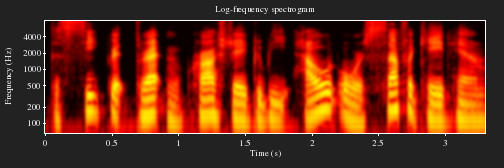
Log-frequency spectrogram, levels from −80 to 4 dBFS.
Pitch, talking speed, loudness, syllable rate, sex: 130 Hz, 180 wpm, -22 LUFS, 5.5 syllables/s, female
